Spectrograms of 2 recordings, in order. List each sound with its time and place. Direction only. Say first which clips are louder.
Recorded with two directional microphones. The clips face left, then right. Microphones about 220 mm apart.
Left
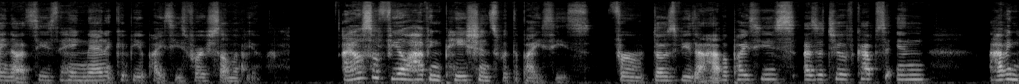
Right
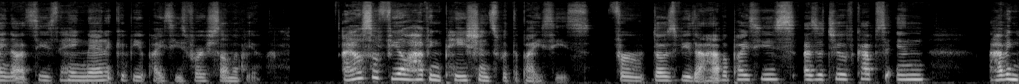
0.0 s speech: right 7 dB; 40° right (ahead or behind)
